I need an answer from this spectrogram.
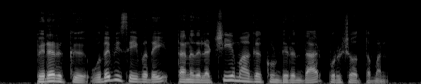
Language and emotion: Tamil, neutral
